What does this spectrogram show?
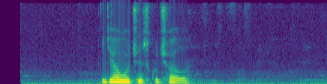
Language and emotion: Russian, sad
